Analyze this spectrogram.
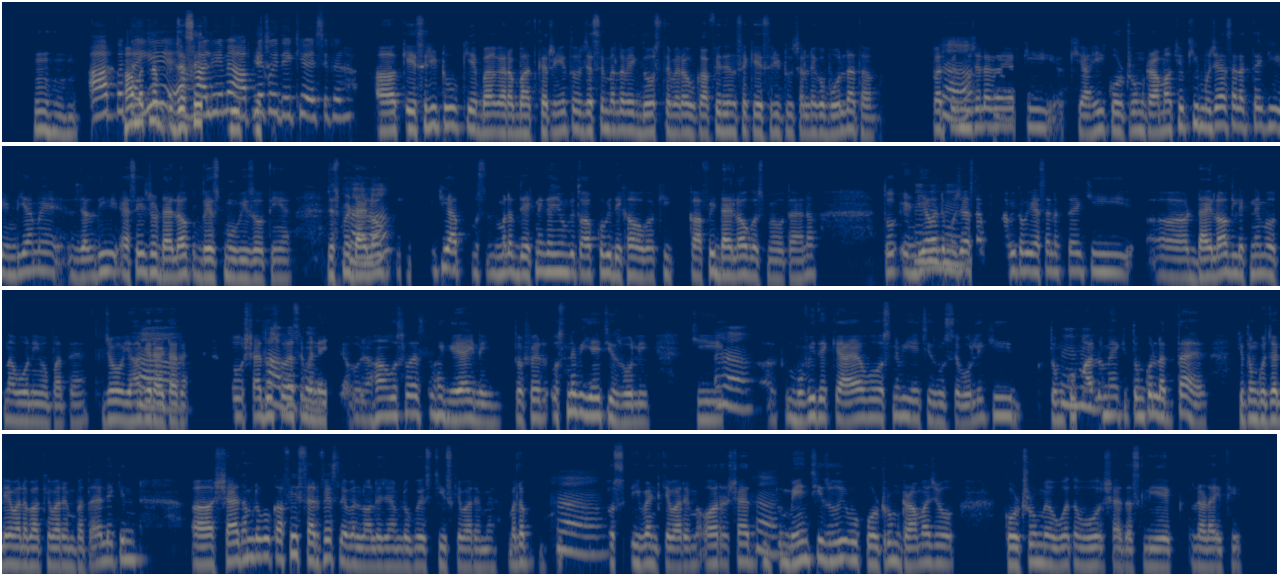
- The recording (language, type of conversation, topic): Hindi, unstructured, आपको कौन सी फिल्म सबसे ज़्यादा यादगार लगी है?
- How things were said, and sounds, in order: in English: "कोर्ट रूम ड्रामा"; in English: "डायलॉग बेस्ड मूवीज"; in English: "डायलॉग"; in English: "डायलॉग"; in English: "डायलॉग"; in English: "राइटर"; in English: "मूवी"; in English: "सरफेस लेवल नॉलेज"; other background noise; in English: "इवेंट"; in English: "मेन"; in English: "कोर्ट रूम ड्रामा"; in English: "कोर्ट रूम"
